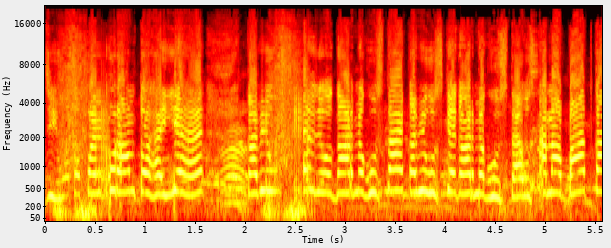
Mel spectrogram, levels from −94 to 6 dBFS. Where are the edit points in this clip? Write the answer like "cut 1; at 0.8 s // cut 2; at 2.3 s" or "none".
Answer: none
